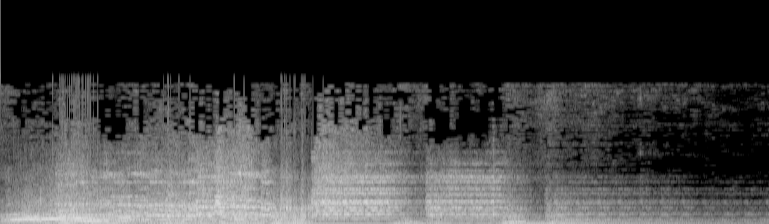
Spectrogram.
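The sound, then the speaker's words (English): A car engine revs loudly with a deep rumble and rising whine, then settles into a steady drone that eases off slightly as it pulls away. No voices are heard. “And if you want to keep your arm, get it off of my car.”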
